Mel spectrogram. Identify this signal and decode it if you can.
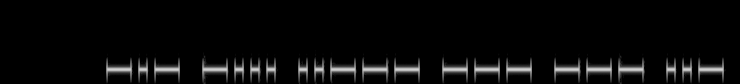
Morse code, heard as a keyed tone, about 15 wpm, 700 Hz. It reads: KB2OOU
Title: USA Call Signs - 6 Characters - Repeated 2x - 15wpm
